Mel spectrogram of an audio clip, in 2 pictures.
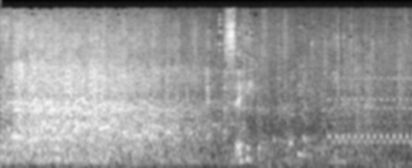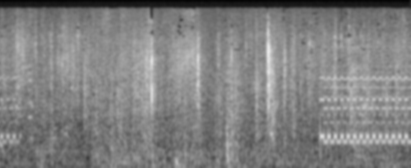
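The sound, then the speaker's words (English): A telephone that is answered as Keller Marsden rings in two short, trilling electronic bursts a few seconds apart, fairly clear over a muffled background of rustling and soft indistinct voices. “Hey, I may not know much about business, but I do know that when a phone rings, you answer it.”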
